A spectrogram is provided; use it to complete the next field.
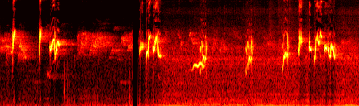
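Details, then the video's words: A red-whiskered bulbul sings a light-voiced, long-phrased wild-style song as a string of short whistled, slurred notes roughly every second, with a low background hum starting partway through. "เพลงป่าๆ สำนวนยาวปากเบา ฟังเพลิน#นกกรงหัวจุก"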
